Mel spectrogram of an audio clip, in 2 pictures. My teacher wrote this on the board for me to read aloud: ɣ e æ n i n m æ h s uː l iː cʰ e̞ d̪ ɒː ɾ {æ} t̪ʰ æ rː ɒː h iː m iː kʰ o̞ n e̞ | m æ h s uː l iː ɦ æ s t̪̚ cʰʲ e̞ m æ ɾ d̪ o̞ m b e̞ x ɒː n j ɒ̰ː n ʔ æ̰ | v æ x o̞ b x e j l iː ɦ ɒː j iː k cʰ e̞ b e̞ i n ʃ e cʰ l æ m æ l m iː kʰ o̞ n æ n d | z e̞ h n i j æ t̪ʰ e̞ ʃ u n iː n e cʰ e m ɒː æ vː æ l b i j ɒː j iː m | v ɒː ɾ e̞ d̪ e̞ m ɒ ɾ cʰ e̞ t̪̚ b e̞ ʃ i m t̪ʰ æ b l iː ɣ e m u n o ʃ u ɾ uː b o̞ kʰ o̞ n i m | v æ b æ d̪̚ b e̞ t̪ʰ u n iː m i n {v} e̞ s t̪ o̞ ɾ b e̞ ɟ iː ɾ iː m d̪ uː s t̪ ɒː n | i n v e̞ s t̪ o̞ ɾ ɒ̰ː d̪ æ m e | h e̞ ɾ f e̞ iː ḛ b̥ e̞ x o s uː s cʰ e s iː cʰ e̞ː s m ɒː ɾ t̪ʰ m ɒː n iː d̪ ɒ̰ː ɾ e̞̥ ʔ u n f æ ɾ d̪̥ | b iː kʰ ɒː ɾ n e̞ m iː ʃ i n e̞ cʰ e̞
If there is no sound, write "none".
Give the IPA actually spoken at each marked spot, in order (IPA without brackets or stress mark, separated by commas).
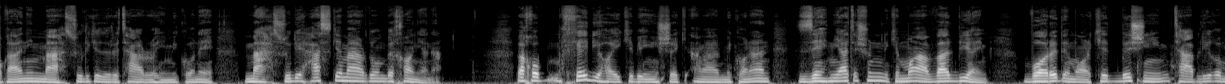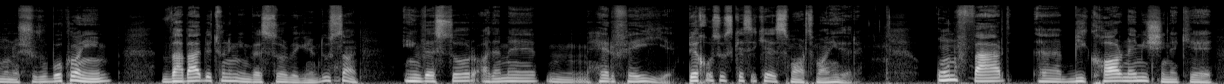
e, v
